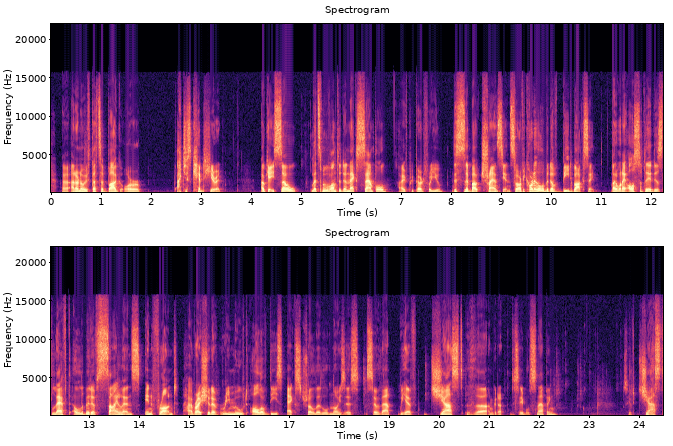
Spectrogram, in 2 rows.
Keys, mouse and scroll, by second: 5.0 click, 6.9 click, 7.3 scroll down 2, 7.9 f, 9.3 click, 14.8 space, 14.8 click, 14.9 s, 15.2 click, 15.7 shift+right click, 16.3 shift+click, 16.7 s, 17.0 click, 17.7 shift+right click, 18.5 ctrl+shift+z, 18.8 ctrl+click, 19.2 ctrl+s, 20.1 ctrl+z, 21.3 click, 21.9 click, 22.2 s, 22.4 shift+right click, 22.9 shift+click, 23.3 shift+s, 23.5 shift+click, 24.0 shift+right click.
